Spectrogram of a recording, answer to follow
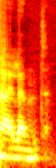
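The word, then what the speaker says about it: island: ওই যে সাইলেন্ট থাকতেছে এখানেও আপনার এসটা সাইলেন্ট থাকতেছে ইসল্যান্ড না কিন্তু আইল্যান্ড এখন আমরা অপশনে যা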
